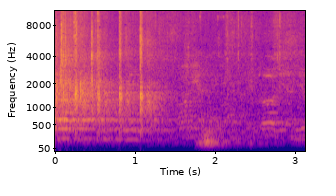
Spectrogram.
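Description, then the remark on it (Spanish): A church audience applauding the Lord in scattered, uneven claps that thin out after about a second, while a man keeps talking over them. “Un aplauso al Señor porque Dios sigue haciendo maravillas, hermano.”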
